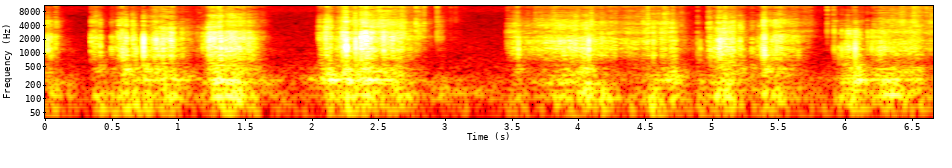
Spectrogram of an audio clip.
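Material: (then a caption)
Salt crystals. A small jade face roller with a metal frame crushes and rolls over coarse bath salt crystals on a white plastic cutting board. The result is fast, gritty crunching and scraping, with bright crackling bursts broken by short pauses.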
